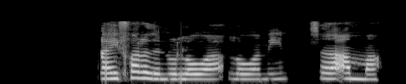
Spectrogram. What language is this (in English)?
Icelandic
